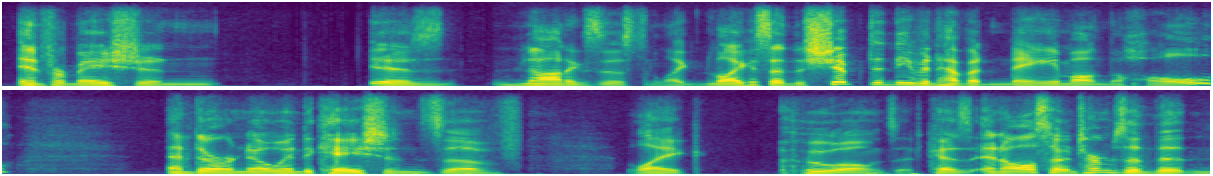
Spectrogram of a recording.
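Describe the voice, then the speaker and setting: A man's voice: medium pitch, a bit bright, dry recording. Dry, slightly muffled male game master. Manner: halting, circles back and rephrases. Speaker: game master of an online tabletop game. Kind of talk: casual improvised game narration.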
